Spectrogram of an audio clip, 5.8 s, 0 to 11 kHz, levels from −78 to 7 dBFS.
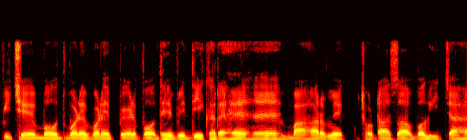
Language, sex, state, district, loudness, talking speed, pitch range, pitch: Hindi, male, Jharkhand, Palamu, -16 LUFS, 175 wpm, 95-100 Hz, 100 Hz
